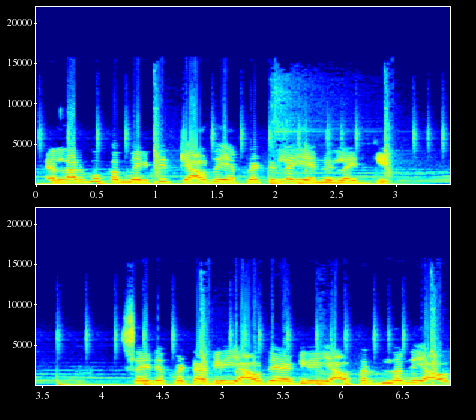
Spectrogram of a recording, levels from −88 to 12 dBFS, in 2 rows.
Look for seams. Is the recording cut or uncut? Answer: uncut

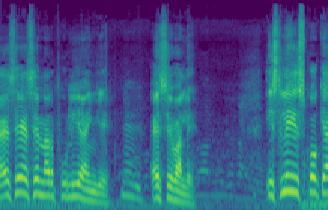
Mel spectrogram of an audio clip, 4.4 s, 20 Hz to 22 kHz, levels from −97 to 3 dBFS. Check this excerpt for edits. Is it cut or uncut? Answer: uncut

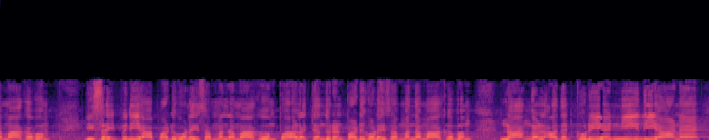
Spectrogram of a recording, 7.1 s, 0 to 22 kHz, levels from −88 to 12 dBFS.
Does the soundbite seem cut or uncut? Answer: uncut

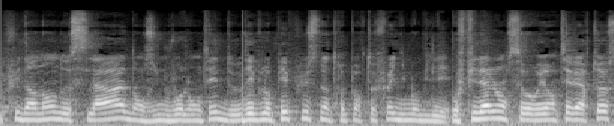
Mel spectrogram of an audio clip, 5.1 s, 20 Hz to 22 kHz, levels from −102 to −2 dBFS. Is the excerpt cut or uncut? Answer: cut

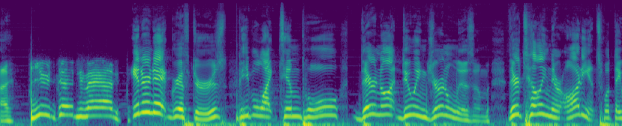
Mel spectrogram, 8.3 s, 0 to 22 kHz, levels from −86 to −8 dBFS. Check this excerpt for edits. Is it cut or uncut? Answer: cut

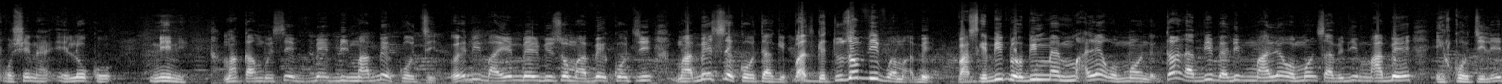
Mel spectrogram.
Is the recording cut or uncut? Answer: cut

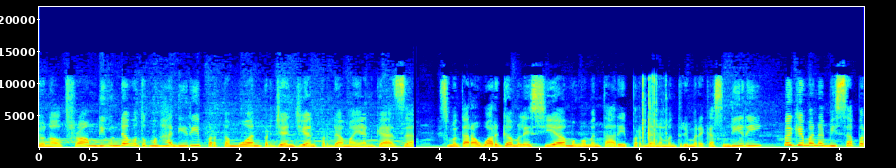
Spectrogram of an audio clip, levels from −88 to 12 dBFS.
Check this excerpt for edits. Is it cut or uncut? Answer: cut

